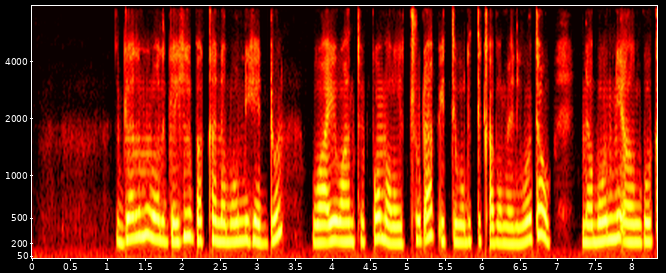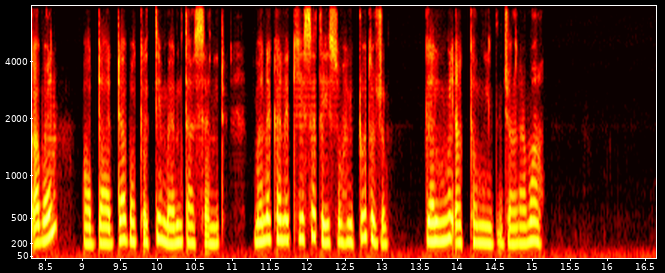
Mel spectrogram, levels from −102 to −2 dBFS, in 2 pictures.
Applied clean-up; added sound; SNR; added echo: neural diffusion model UNIVERSE++.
